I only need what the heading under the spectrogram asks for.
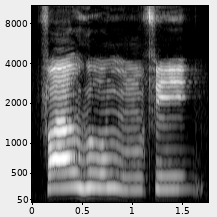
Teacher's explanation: Fahum fi, mim mati bertemu dengan fa. Jelas, terang karena izhar safawi. Izhar safawi jelas.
